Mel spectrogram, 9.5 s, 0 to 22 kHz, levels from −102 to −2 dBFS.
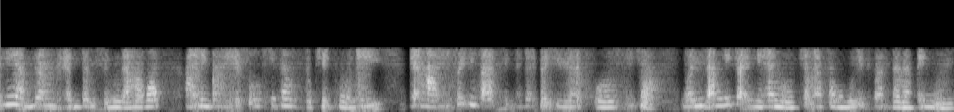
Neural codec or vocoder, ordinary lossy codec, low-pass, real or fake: codec, 44.1 kHz, 0.9 kbps, DAC; none; 3.6 kHz; fake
